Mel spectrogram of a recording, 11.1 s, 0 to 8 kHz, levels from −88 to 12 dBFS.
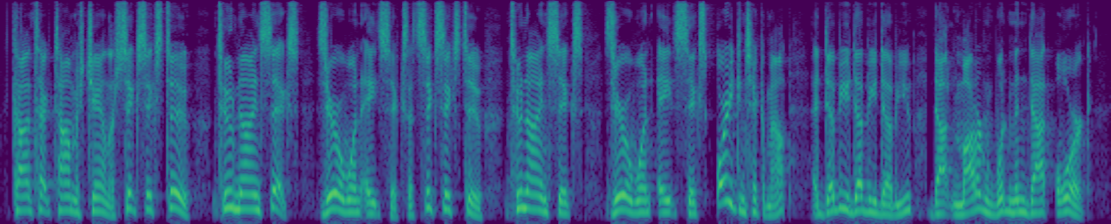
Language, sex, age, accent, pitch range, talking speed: English, male, 30-49, American, 135-170 Hz, 75 wpm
